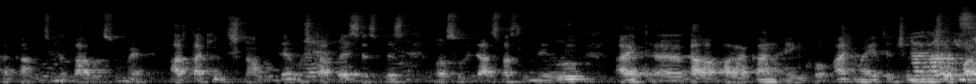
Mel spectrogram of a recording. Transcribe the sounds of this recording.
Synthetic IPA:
ɑkɑnut͡sʰjunəkɑrut͡sʰvumɛ | ɑ̰ɾt̪ɑkʰint̪ə̥ʃnɑmud̪ɛnmːəʃt̪ɑpɛsɛspɛskɔnsɔlid̪ɑt͡sʰvɑt͡slinɛlu | ɑjd̪ɡɑʁɑpʰɑɾɑkɑnhɛŋkʰɔvhɑɦimɑjɛt̪ʰɛt͡ʃʰəmiit͡ʃɔɾpɑ

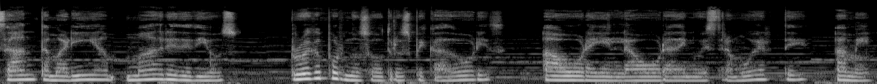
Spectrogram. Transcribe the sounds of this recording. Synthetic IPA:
sant̪amaɾiamaðɾe̞ðe̞ðjo̞s | rwe̞ɣapo̞ɾno̞so̞t̪ɾo̞spe̞kaðo̞ɾe̞s | ao̞ɾaie̞nlao̞ɾaðe̞nwe̞st̪ɾamwe̞ɾt̪e̞ | amẽn

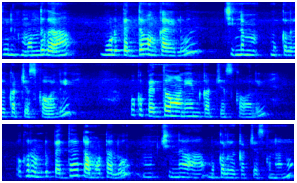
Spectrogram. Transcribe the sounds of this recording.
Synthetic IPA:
d̪iːnikimund̪uɡaː | muːɽupɛd̪ːɐʋɐŋkaːjɐlu | t͡ʃinːɐmukːɐluɡaːkɐʈːt͡ʃe̞ːsu̥kɔːʋaːli | ɔkɐpɛd̪ːɐaːnijɐnːikɐʈːt͡ʃe̞ːsu̥kɔːʋaːli | ɔkɐɾe̞ɳɖupɛd̪ːɐʈɐmoːʈɐlut͡ʃinːɐmukːɐluɡaːkɐʈːt͡ʃe̞ːsu̥kunːaːnu

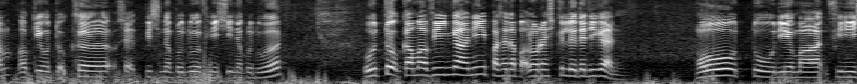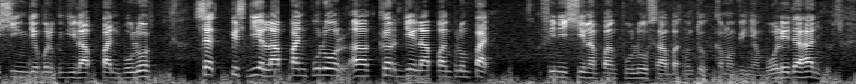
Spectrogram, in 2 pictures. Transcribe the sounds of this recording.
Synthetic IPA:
mokeunt̪ʊʔkʰəsɛt̪̚pisnãmpəloduəfinisiŋnampəluduə | unt̪ʊʔkamafiŋanipasadapat̪̚loɾanskələt̪adikan | ot̪udiəmat̪̚finiʃiŋdiəbolɛhpəɡilapanpulʊhsɛt̪̚pisdiəlapanpulʊhəkərdiəlapanpulʊhmpat̪̚finisiŋlapanpulʊhsəɦabat̪unt̪ʊʔkamafiŋa̰bolɛhdaɦan

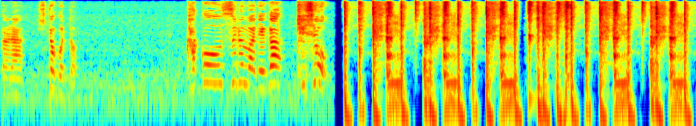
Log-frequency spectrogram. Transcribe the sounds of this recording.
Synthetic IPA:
kaɾaçi̥t̪o̞kot̪o | kakoːsɨɾɯ̟mad̪e̞ɡake̞ɕoː

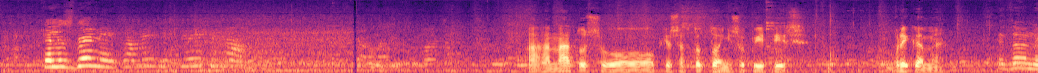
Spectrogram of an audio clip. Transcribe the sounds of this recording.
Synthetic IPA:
t̪elozðeniɣɐmeesetinɐme | ɐnɐt̪osopço̞sɐft̪okt̪oɐɲiso̞piːt̪is | vɾikɐme̞ | eðon

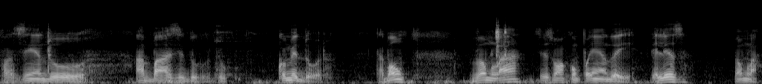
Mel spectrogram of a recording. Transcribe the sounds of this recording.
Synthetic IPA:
fazẽnd̪ʊ | abazɪd̪ʊ̰d̪ʊkomed̪o̰ɾʊ | t̪a̰bõw̃vɐ̃mʊlaosejzvɐ̃w̃akõpɐ̃ɲɐ̃d̪ʊaḭbelezɐ | vɐ̃mʊla̰

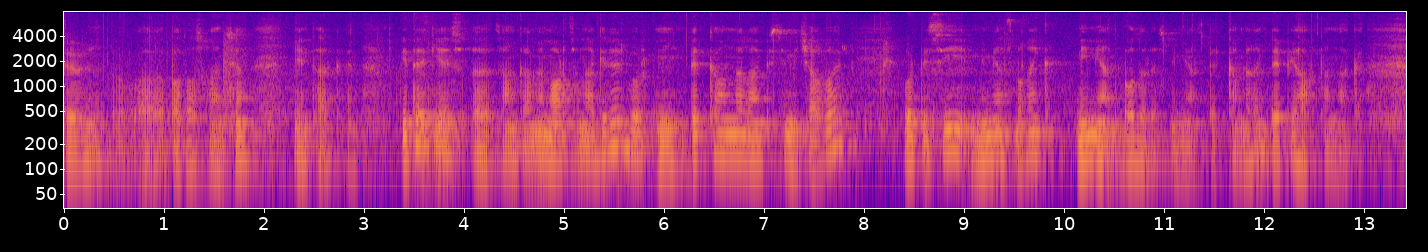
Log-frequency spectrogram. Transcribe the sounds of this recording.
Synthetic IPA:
ɛɾɛnpɑt̪ɑsχɑ̰nṵt͡sʰjɑn | jɛ̰nt̪ʰɑ̰ɾkvɛn | ɡ̥it̪ɛkʰjɛ̰st͡sʰɑ̰ŋkɑnumɛmɑɾd͡zɑnʔɑ̰ɡɾɛlvɔɾpɛt̪̚kʰɑːnɛnɑlɑjnpi̥simit͡ʃʰɑvɑjɾ | vɔɾpɛsimimijɑnt͡sʰnəʁɛŋkʰ | mimjɑnʰbɔlɔɾə̰smimijɑ̰nt͡sʰpɛt̪̚kʰɑnəʁɛŋk̚d̪ɛpiɦɑχt̪ʰɑnɑkə̥

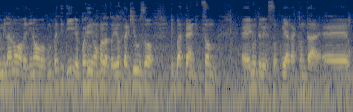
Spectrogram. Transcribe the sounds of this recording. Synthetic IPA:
miːlanwɔːved̪inwɔːvokompet̪it̪iːviepːɔjd̪inwɔːvolat̪ojot̪akjuːzo | ibat̪ːɛnt̪insomːa | ɛinuːt̪ilekest̪ɔkːwiarːʔakːont̪aːɾḛɛ

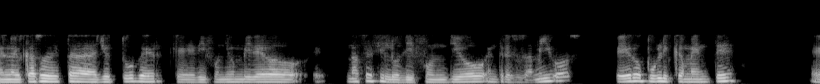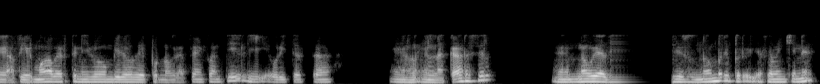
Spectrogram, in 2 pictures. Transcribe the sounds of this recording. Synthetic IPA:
ene̞lkaso̞ðeest̪aʝut̪uβeɾke̞ðifund̪jo̞umbið̞e̞oe | no̞se̞s̬ilo̞ðifund̪jo̞ḛnt̪ɾe̞s̬usamiɣo̞s | pe̞ɾo̞p̬uβlikamẽ̞nt̪e̞ | eafiɾmo̞aβe̞ɾt̪e̞niðo̞umbiðe̞oðe̞po̞ɾno̞ɣɾafiaĩnfant̪ilḭa̰ɾit̪aest̪a | eḛnlakaɾs̬e̞l | enoβo̞jaðe | siɾsunõ̞mbɾe̞spe̞ɾo̰ʝa̰saβe̞ŋkje̞ne̞s

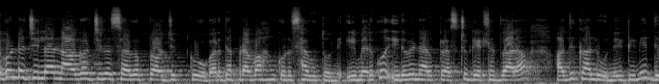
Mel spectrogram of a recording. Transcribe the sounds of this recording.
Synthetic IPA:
ɡoɳɖɐd͡ʒilːaːnaːɡɐɾd͡ʒinɐsɐːɡɐpɾaːd͡ʒek̚ʈkuʋɐɾɐd̪ʱɐpɾɐʋaːɦɐmkonɐsaːɡut̪ond̪iʔiːmɛːɾɐkuʔiɾɐʋɐjnaːluɡukɾɐsʈuɡeːʈlɐd̪ʋaːɾaː | ɐd̪ʱikaːɾluniːʈinid̪i

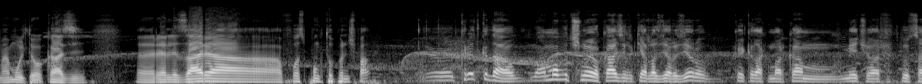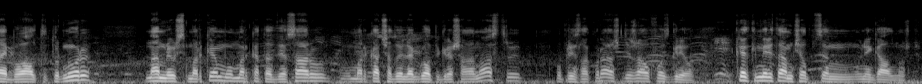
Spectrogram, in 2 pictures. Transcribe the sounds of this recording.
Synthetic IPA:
majmult̪eokazḭj | ɾealizaɾeaːfost̪̚puŋk̚t̪ulpɾʲint͡ʃi̥pal | əkɾed̪̚kəd̪aamavut̪ʃinojokazʲijlakʲarlazʲeɾozeɾo | kɾed̪̚kəd̪akəmarkamːet͡ʃuaɾfʲikput̪ut̪səajbəoalˠt̪ət̪urnuɾə | namɾʲeuʃi̥tsəmarkəmomarkat̪ad̪versaɾuomarkat̪ʃiad̪ojlʲaɡolˠpʲeɡɾeʃaɾanoast̪ɾə | opɾinslakuɾaʒd̪ʲeʒaːwfost̪ɡɾʲew | kɾed̪̚kəmʲeɾit̪amt͡ʃelˠput̪sinunʲiɡalˠnuʂt̪ʲu̥

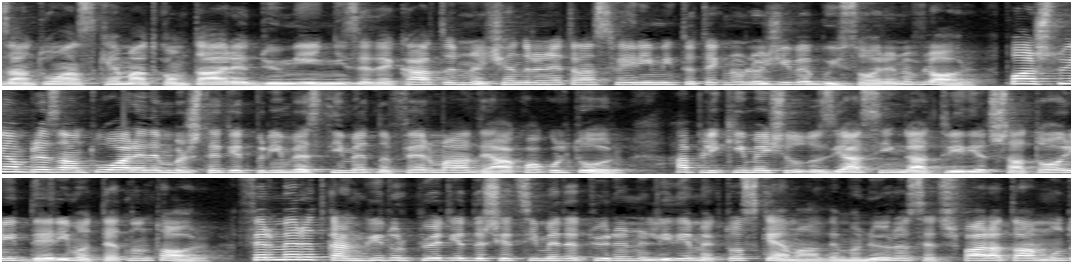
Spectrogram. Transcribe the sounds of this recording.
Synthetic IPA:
zant̪uanskɛmat̪kɔmt̪aɾɛd̪ymiɛɲizɛt̪ɛkat̪əɾnət͡ɕɛnd̪ɾənɛt̪ɾansfɛɾimit̪ːət̪ɛknɔlɔd͡ʑivɛbujsɔɾɛnəvlɔ̰ɾpɔaʃt̪ujanpɾɛzant̪uaɾɛðɛmbəʃt̪ɛt̪̬jɛt̪̚pəɾinvɛst̪imɛt̪nəfɛɾmaðɛakwakult̪uɾ | aplikimɛt͡ʃəd̪ɔt̪əzjasiŋɡat̪ɾiðjɛt̪ʃt̪at̪ɔɾid̪ɛɾimət̪ɛt̪nənt̪ɔ̰ɾ | fɛɾmɛɾət̪kanɡɾit̪̬uɾpyɛt̪jɛt̪̚ðɛʃɛt̪simɛt̪ɛt̪yɾɛnəliðjɛmɛkt̪ɔskɛma̰ðɛmənyɾənsɛt̪əʃfaɾat̪amunt̪

